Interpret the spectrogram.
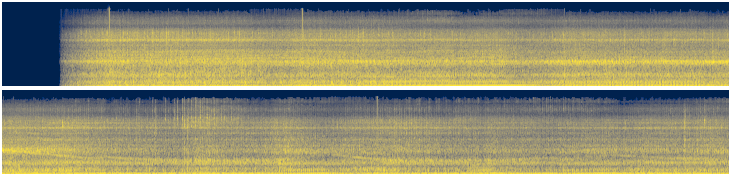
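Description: Harley-Davidson Sportster's V-twin engine running under way, heard from a camera on the bike, starting about a second in. The engine note is steady, easing and dipping a few times around the middle as the bike slows and picks up along the lane.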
